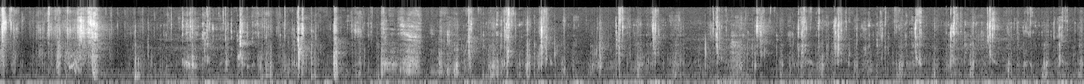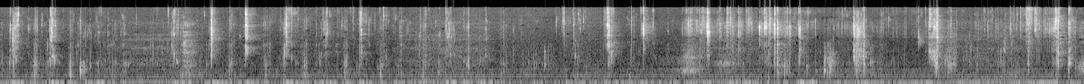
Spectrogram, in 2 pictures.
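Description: Close-miked biting and chewing of whole raw shrimp, the shells crunching between the teeth in many quick, irregular crunches with wet chewing in between.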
